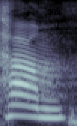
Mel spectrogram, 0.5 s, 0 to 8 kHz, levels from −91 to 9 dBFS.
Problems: background sounds at intervals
